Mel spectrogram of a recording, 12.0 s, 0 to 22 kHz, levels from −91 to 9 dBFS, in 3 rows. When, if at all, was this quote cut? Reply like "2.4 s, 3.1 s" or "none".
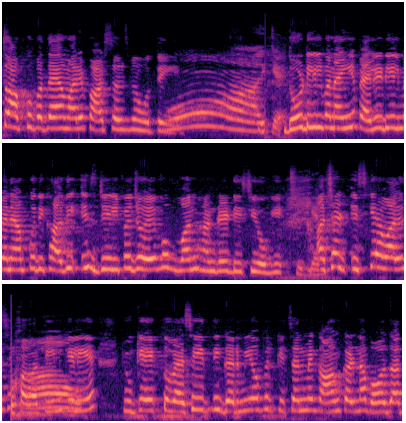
2.6 s, 8.1 s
